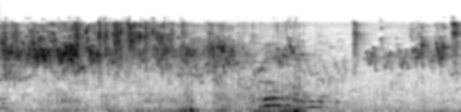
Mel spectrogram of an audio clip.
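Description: Lovebirds chatter in a dense, continuous stream of shrill, high chirps, several birds calling over one another. A man's voice speaks briefly midway.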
